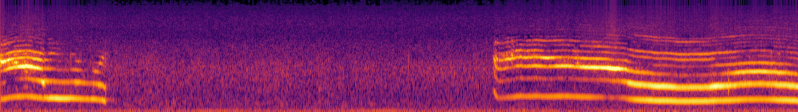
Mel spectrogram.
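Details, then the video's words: Cat giving a falling meow, then after a few seconds of low background hum a long wavering drawn-out meow lasting over three seconds. "The Gentle Sounds of a Cat Meowing"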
